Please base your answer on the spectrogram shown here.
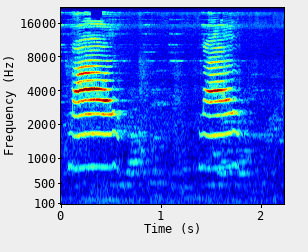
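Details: A little cat soaked by rain and shivering from the cold gives two bright, harmonic meows roughly a second apart, each bending slightly downward at the end.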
